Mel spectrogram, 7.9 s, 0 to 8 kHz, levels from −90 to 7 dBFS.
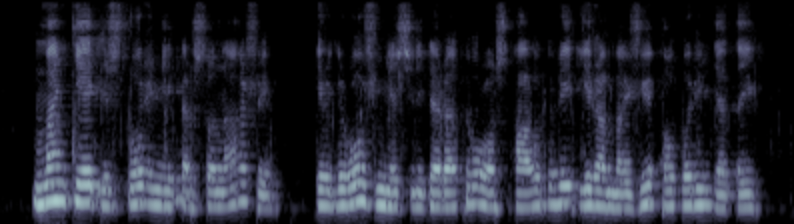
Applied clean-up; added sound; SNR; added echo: neural mask model DeepFilterNet 3.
